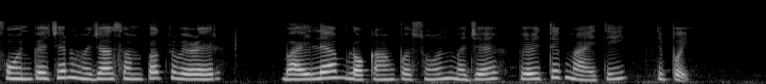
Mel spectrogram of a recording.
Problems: background sounds at intervals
